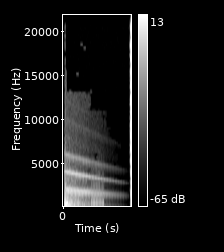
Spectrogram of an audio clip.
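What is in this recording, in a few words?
percussion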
